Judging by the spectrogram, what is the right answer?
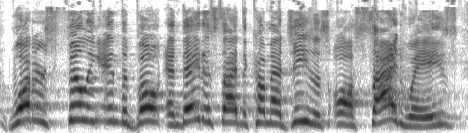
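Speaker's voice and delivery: ordinary talk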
